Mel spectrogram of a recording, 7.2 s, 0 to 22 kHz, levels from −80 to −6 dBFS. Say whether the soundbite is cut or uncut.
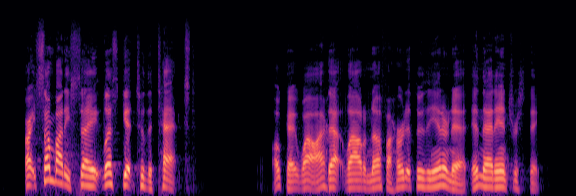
cut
